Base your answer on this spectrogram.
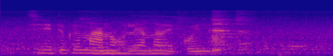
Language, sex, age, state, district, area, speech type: Assamese, female, 30-45, Assam, Kamrup Metropolitan, urban, spontaneous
